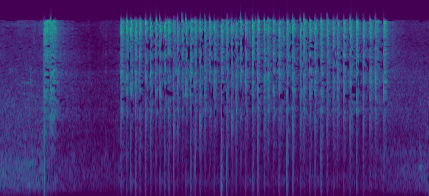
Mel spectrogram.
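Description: Hand-spun wooden ratchet rattle: one click, a short pause, then a fast run of clacks for nearly three seconds as it is swung round.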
